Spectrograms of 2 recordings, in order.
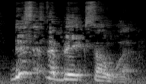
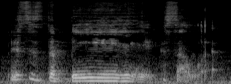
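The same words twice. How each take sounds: First: Said in the usual way. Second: Low, soft, with "big" stretched very long; slow down and hold the word "big"; drawn-out BIG. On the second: Real, not acted. Preacher introducing the main point, drawn-out "big".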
